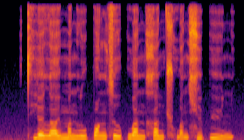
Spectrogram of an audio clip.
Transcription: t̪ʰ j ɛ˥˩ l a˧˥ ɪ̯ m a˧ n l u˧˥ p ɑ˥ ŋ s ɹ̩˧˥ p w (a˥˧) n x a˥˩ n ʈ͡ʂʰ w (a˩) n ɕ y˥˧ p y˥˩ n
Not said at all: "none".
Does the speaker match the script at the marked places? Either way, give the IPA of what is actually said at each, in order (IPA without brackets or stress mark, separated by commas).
a˥˧, a˩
